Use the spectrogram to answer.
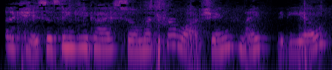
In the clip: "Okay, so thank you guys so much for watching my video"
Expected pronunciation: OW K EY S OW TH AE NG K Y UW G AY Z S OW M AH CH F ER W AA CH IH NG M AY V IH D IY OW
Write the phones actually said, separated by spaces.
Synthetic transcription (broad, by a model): OW K EY S OW TH AE NG K Y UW G AY Z S OW M AH CH F ER W AA CH IH NG M AY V IH D IY OW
